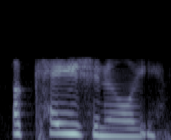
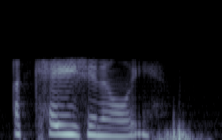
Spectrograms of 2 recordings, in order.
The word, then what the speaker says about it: occasionally: is on second syllable occasionally in here you see occasionally occasionally. Yeah, occasionally. So the stress is on second syllable.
